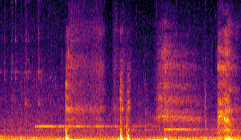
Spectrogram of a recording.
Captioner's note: Isabelle chuckles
